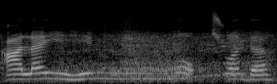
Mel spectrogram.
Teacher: Adapun cara membacanya adalah mem sukun dimasukkan atau digabungkan dengan mim di depannya dan berdengung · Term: idgham mimi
